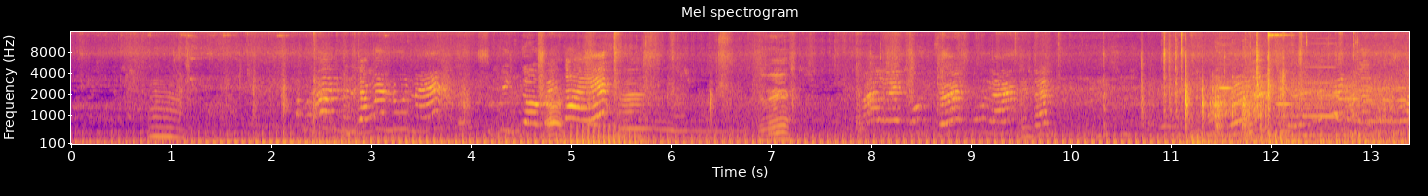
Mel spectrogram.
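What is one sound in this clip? A motorbike engine idles close by.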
